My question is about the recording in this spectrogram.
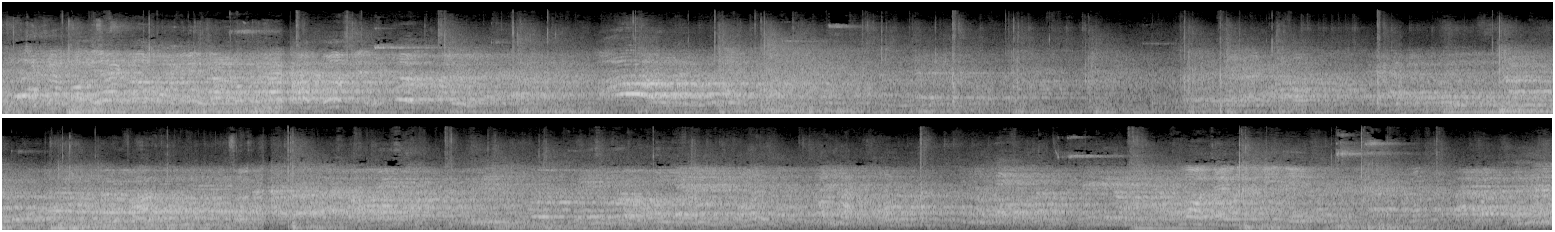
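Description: Basketballs bouncing on a hardwood gym floor and hitting the rim during repeated three-point shots, echoing in a large gym, with voices talking throughout.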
